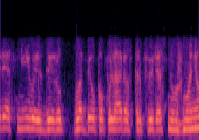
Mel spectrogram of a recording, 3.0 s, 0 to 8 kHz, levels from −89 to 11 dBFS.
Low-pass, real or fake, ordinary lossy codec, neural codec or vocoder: 7.2 kHz; real; AAC, 48 kbps; none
